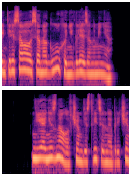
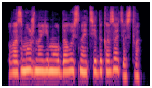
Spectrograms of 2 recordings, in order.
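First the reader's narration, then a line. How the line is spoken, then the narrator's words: Timid, guilty. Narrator (Russian): предположила робко, ощущая себя едва ли не предательницей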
